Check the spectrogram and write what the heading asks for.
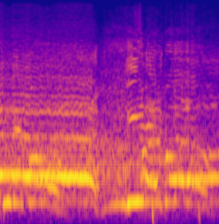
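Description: Spanish-language TV football commentator's long drawn-out goal shout, held on one high note. It breaks off about a second in and is taken up again.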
